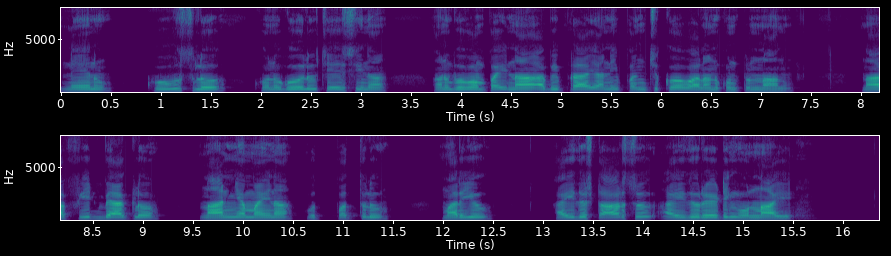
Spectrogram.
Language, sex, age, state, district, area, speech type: Telugu, male, 18-30, Andhra Pradesh, Krishna, urban, read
